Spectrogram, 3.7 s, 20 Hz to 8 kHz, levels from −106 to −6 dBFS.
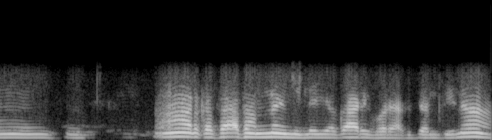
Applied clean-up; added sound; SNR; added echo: none; none; none; none.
